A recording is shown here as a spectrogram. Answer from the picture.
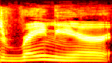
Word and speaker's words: Rainier: Or it's rainier at Mount Rainier in the fall.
